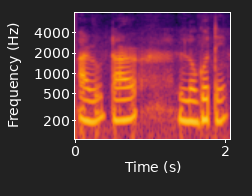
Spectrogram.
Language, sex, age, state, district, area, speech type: Assamese, female, 18-30, Assam, Sivasagar, rural, spontaneous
